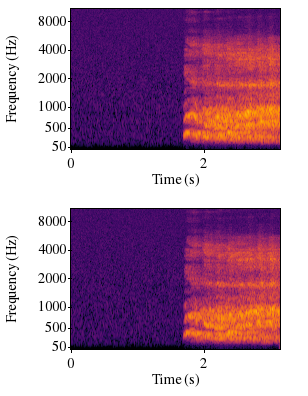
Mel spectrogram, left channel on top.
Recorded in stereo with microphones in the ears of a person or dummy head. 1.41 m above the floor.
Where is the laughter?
80° left, 3 m; by 3.0 s 85° left, 3.5 m.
